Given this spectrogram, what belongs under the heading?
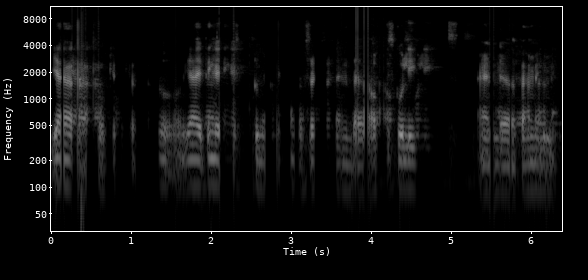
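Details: Adult male with puberphonia (previously high-pitched, female-like voice with occasional dual voice), recorded after voice therapy, now reports a stable voice; finding: puberphonia, corrected after voice therapy.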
